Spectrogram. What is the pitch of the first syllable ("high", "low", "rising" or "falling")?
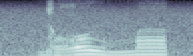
low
